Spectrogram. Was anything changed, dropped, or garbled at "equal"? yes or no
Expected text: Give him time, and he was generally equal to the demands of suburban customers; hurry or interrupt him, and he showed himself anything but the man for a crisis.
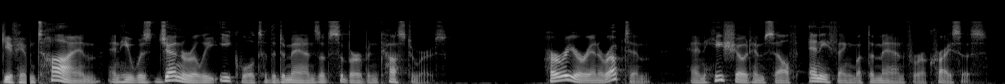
no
